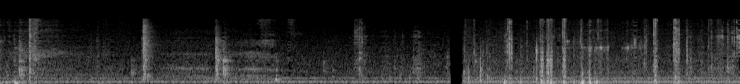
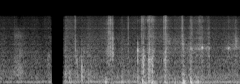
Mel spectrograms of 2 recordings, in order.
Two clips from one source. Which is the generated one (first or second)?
second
